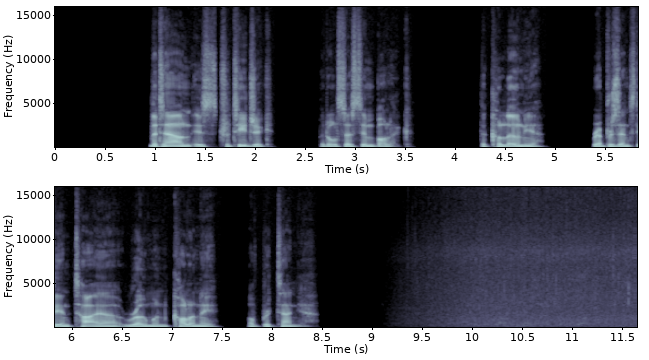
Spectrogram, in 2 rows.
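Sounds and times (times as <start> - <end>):
speech: 1.0 - 3.6, 4.3 - 8.5
steady midday rain falling on a Roman town: 9.2 - 11.6.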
